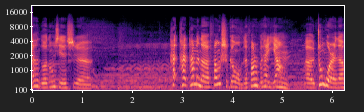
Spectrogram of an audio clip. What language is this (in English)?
Chinese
